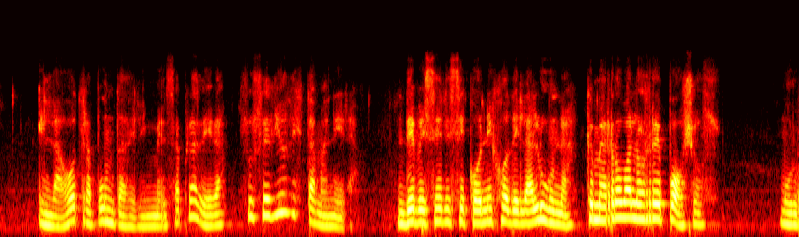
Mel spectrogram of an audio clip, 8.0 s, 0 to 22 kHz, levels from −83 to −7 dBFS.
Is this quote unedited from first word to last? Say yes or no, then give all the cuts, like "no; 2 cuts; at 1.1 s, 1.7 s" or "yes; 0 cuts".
no; 1 cut; at 3.9 s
